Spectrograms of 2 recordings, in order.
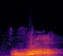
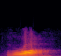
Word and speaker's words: ر: I wonder, this letter for the English speakers is pronounced totally different, from a totally different articulation point than the letter Ra in Arabic.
